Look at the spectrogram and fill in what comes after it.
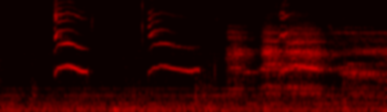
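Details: Tiger-striped kitten taking its first steps, giving two high, thin meows that arch and fall slightly, followed by a longer, noisier squeaky cry with scuffling in a small indoor room.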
